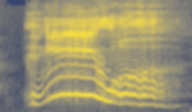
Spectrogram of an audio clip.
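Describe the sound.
A person voices a single drawn-out, exaggerated moan imitating an orgasm, rising then slowly sliding down in pitch over about two seconds. It is loud and whiny, almost cat-like, with no other sounds.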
